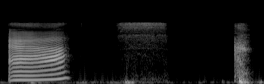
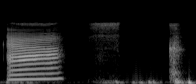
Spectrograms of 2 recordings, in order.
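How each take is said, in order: First: The sounds are said slowly, spaced apart. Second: The sounds are said a little faster. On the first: "Let's sound it out slowly at first" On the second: "Let's do it again a little faster"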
